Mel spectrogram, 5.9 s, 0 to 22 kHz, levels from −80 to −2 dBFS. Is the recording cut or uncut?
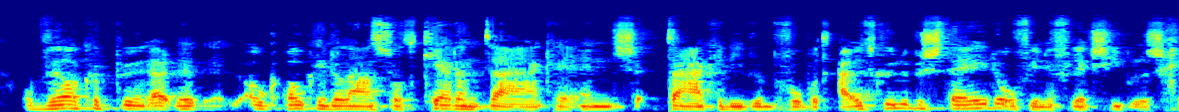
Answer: cut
